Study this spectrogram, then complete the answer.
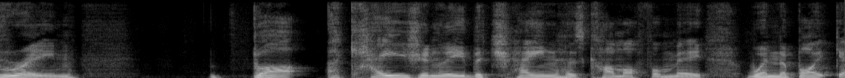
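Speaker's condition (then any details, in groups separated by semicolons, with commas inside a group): No condition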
